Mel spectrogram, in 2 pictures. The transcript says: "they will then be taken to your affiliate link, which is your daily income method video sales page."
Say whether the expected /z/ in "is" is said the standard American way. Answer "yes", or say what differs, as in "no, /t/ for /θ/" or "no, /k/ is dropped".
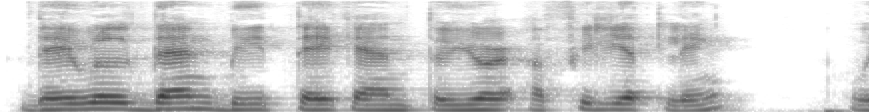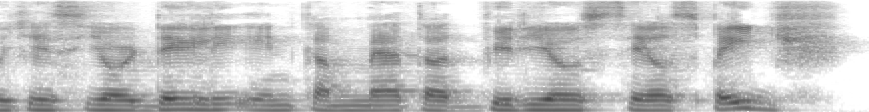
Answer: no, /s/ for /z/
